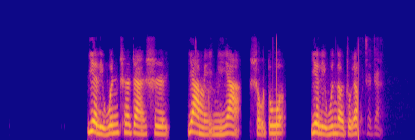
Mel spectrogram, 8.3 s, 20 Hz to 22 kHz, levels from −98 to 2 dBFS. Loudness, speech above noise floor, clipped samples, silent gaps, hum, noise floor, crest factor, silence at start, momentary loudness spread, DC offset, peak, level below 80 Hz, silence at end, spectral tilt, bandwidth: -18 LUFS; 70 dB; under 0.1%; 3.42-3.73 s, 4.89-4.98 s, 5.74-6.20 s; none; -87 dBFS; 18 dB; 1.75 s; 11 LU; under 0.1%; -2 dBFS; -60 dBFS; 0.75 s; -7 dB/octave; 7.2 kHz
